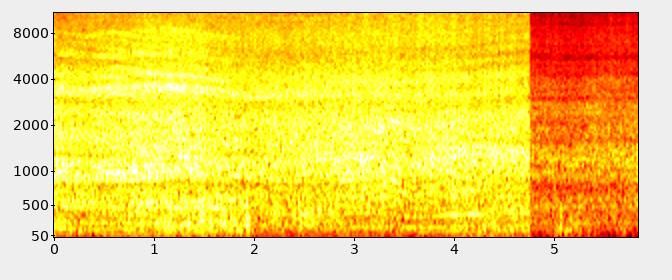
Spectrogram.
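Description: Tractor wheels churn and splash through wet mud.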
